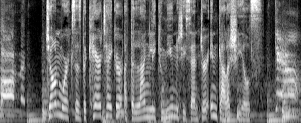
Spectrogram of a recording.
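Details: Adult narrator; Normal fluent speech.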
